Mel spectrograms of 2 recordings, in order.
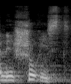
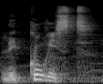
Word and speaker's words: Les Choristes: Não pronuncia Les Choristes, não. Les Choristes.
